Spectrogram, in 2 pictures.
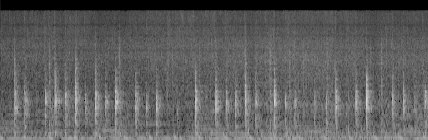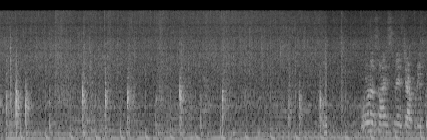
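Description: Wooden spatula scraping and knocking on a large metal tawa as keema (minced meat) is stir-fried with tomatoes and masala, over a steady sizzle. The strokes come quick and irregular, a few a second, thinning out near the end.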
